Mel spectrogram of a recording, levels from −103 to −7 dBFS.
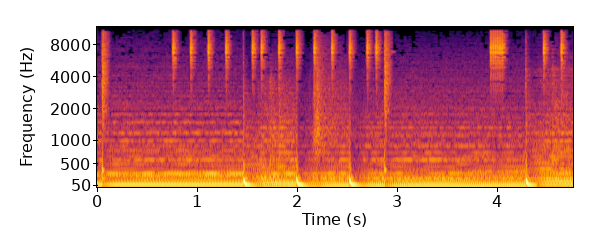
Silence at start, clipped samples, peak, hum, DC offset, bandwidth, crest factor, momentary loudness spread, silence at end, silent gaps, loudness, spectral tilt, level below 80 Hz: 0 s; under 0.1%; -2 dBFS; none; under 0.1%; 11.5 kHz; 14 dB; 4 LU; 0 s; none; -17 LUFS; -4.5 dB/octave; -18 dBFS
